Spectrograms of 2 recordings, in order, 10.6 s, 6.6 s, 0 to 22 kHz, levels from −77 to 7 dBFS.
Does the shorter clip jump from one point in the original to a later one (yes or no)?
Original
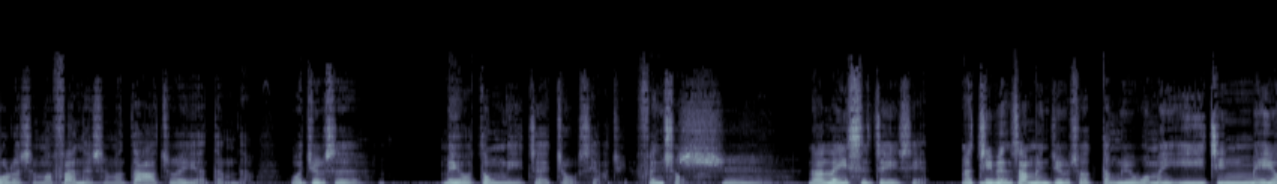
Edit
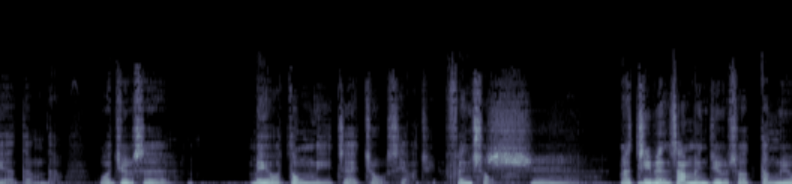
yes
